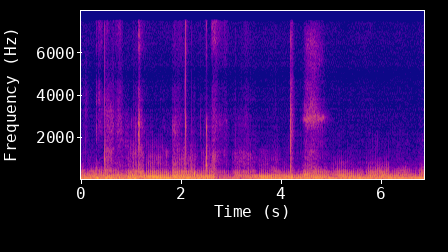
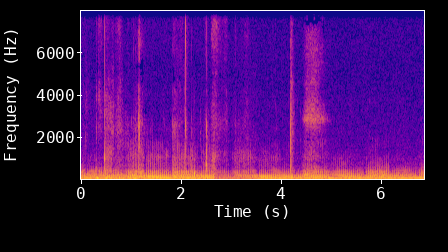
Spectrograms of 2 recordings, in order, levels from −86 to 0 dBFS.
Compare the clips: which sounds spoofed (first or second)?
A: first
